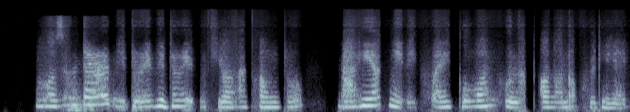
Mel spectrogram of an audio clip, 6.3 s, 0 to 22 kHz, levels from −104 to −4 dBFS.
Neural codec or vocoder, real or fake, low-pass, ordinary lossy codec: codec, 44.1 kHz, 0.9 kbps, DAC; fake; 14.4 kHz; Opus, 32 kbps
